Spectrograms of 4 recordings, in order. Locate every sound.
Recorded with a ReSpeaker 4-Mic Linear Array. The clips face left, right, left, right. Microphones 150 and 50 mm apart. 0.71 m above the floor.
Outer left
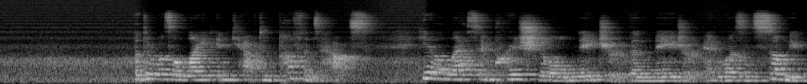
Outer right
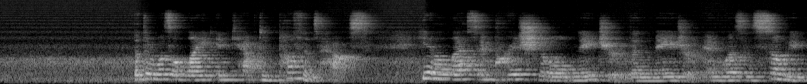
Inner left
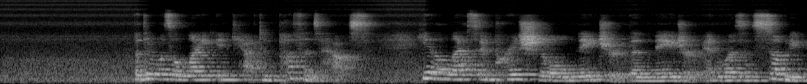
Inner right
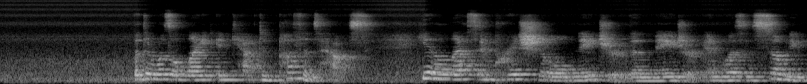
1.3 s a woman speaking: 40° right (ahead or behind), 1.7 m; by 8.0 s 30° left (ahead or behind), 2 m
